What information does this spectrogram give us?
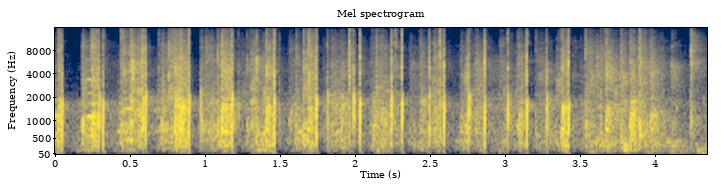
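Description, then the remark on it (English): People applaud steadily after an election by acclamation at a meeting, dense overlapping claps sustained for several seconds at moderate loudness, with no talking over it. “If you get them to applaud for you, you got to get them to applaud for everybody, right?”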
